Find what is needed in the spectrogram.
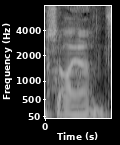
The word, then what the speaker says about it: Cheyenne: let me spell that for you. It's C-H-E-Y-E-N-N-E. Cheyenne.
